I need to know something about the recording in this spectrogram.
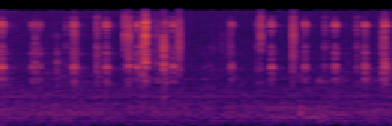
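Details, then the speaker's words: Magpul PTS airsoft gearbox, bevel-to-pinion adjustment one turn down: light, irregular metallic clicks of teeth rattling as the gear is rocked with a flathead screwdriver; bevel-to-pinion mesh too loose. "but if you get your flathead in here you hear the rattling between teeth the teeth here"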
